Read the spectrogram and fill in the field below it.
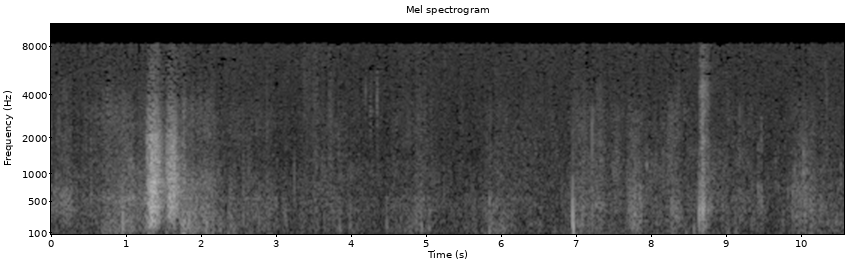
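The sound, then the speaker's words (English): A forceful, noisy nose blow bursts out early on, followed by a few shorter, softer snorts and sniffs against a quiet, breathy background with no talking. “Excuse me, I'll blow my nose, and that'll be it.”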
